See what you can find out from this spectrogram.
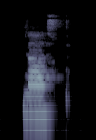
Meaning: solid crust formed on snow after thawing and refreezing
- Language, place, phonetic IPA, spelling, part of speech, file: Russian, Saint Petersburg, [nast], наст, noun, LL-Q7737 (rus)-наст.wav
